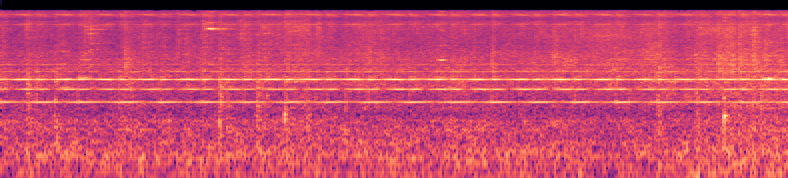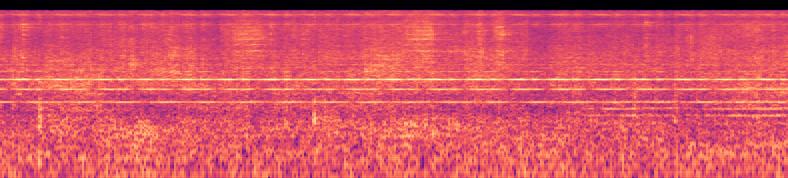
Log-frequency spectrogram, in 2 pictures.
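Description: Freight train cars, tank cars and boxcars, rolling steadily past a grade crossing: a continuous rumble and clatter of steel wheels on rail with scattered light knocks. A steady high ringing tone sits over it, and a lower tone joins near the end.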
